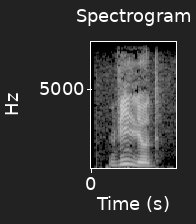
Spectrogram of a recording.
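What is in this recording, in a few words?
"вильыд", Komi, female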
